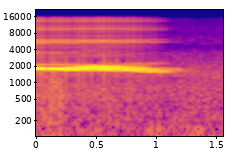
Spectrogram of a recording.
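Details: Inhambu sururina of Brazil, also known as inhambu pé roxo: a single pure, flute-like whistle held steady and then dropping gently in pitch as it fades out.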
